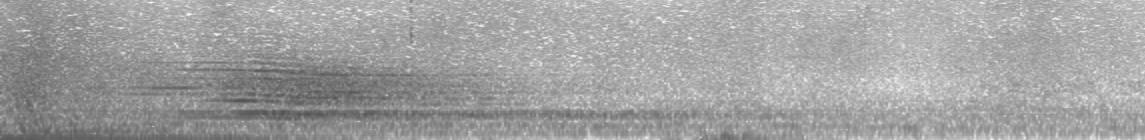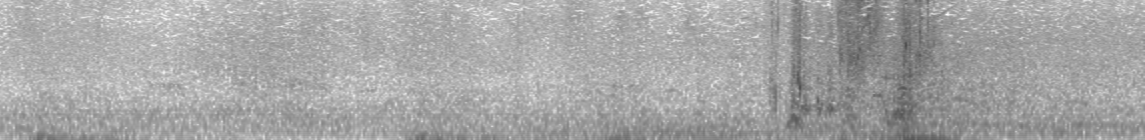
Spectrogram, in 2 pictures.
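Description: Wind rushes past during a glide through the air.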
